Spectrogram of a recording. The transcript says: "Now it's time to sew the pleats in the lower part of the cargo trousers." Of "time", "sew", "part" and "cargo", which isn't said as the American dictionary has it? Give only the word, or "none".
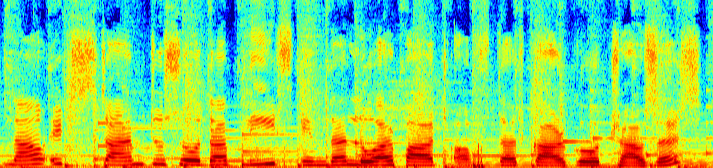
sew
